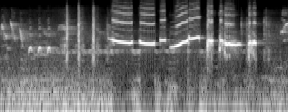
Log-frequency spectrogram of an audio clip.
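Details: White-rumped shama at a song competition delivering ornate, mimicry-filled song: quiet clicks and low whistles, then loud pure whistled notes, a long rising slur and quick falling phrases.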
